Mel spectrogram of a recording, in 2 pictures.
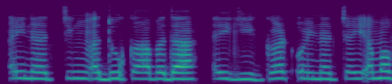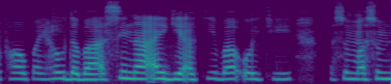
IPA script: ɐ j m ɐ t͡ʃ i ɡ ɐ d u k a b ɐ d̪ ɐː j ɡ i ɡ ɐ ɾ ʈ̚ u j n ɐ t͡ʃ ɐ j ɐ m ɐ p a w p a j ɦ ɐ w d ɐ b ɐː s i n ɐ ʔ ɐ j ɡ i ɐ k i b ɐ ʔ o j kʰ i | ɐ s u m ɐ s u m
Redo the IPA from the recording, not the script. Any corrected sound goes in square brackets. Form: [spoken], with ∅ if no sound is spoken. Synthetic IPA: ɐ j [n] ɐ t͡ʃ i [ŋ] ɐ d u k a b ɐ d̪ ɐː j ɡ i ɡ ɐ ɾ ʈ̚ [o] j n ɐ t͡ʃ ɐ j ɐ m ɐ [pʰ] a w p a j ɦ ɐ w d ɐ b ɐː s i n ɐ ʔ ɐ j ɡ i ɐ k i b ɐ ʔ o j kʰ i | ɐ s u m ɐ s u m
